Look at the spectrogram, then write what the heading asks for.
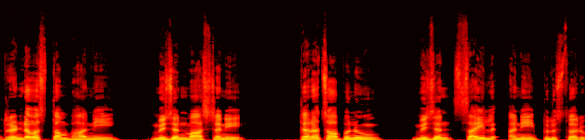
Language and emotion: Telugu, neutral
